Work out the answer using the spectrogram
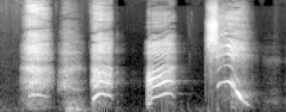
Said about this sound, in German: Der Schneemann niest so kräftig, dass ihm der Topf vom Kopf rutscht und die Schneeflocke mit Schwung weggeschleudert wird.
